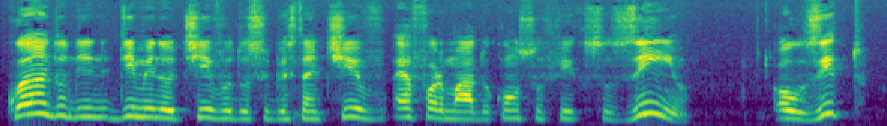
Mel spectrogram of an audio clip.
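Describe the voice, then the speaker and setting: A man's voice: fairly high pitch, lively intonation, normal speed, a little mellow. A man teaching a grammar lesson, spelling out letters and repeating each rule.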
